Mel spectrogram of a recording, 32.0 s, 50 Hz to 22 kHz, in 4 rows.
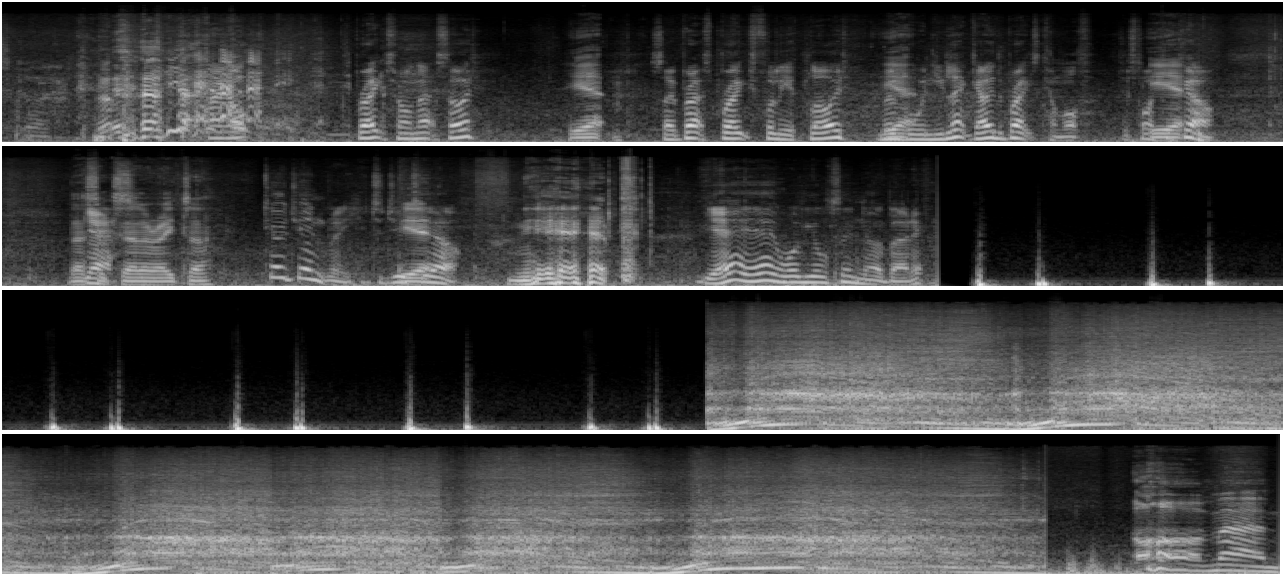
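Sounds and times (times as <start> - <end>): heartbeat thumps: 14.1 - 20.4.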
